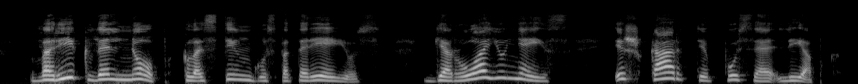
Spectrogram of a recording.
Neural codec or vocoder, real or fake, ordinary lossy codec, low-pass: none; real; Opus, 32 kbps; 10.8 kHz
